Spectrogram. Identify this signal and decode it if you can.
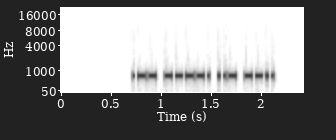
Morse code, heard as a keyed tone, about 39 wpm, 700 Hz. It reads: W9UZ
